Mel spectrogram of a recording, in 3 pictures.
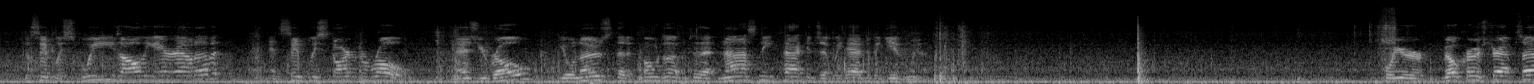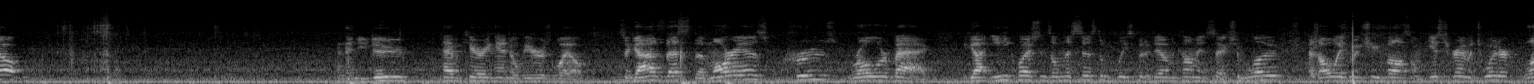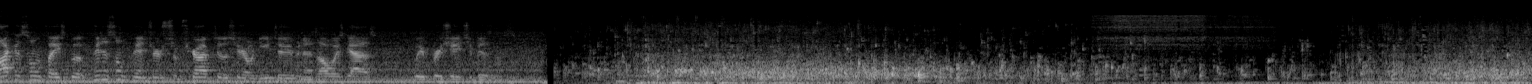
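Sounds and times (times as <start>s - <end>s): steady low hum: 0.0s - 46.0s
water bubbling and splashing: 36.2s - 46.0s.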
